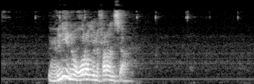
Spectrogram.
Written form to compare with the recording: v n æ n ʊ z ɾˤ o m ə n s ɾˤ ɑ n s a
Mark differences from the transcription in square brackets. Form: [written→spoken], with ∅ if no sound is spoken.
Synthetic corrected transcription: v n [æ→i] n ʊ [z→ʁ] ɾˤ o m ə n [s→f] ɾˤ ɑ n s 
